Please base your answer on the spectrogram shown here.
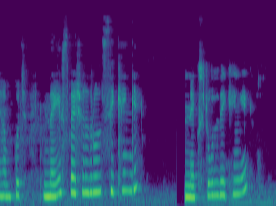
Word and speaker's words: soupe: Then है SOUPE, सो OU होगा ऊ, तो पूरा होगा सू और PE होगा प, सो सूप.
